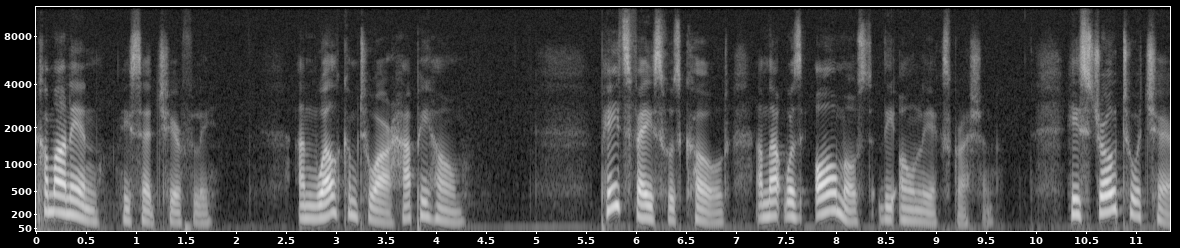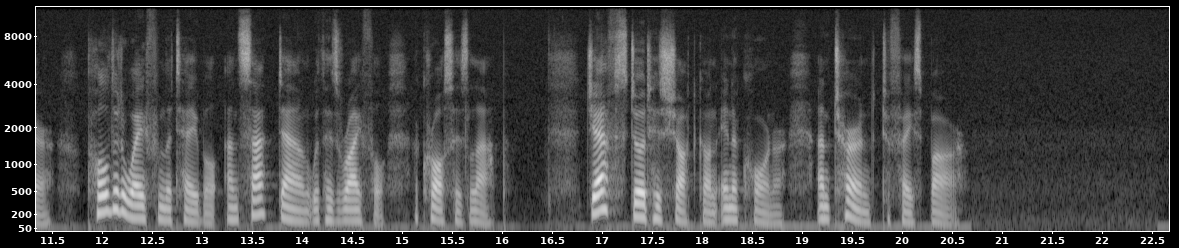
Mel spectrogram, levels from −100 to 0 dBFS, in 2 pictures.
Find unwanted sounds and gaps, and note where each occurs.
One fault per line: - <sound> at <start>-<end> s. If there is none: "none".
none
